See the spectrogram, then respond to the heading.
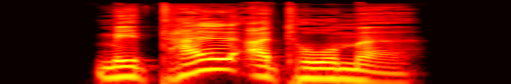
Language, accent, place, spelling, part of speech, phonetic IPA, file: German, Germany, Berlin, Metallatome, noun, [meˈtalʔaˌtoːmə], De-Metallatome.ogg
- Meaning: nominative/accusative/genitive plural of Metallatom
